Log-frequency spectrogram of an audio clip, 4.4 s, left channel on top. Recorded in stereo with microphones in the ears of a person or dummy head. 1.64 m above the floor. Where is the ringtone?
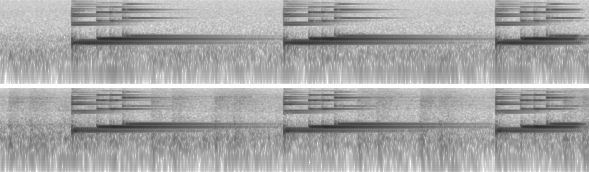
10° right (ahead or behind), 2 m.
